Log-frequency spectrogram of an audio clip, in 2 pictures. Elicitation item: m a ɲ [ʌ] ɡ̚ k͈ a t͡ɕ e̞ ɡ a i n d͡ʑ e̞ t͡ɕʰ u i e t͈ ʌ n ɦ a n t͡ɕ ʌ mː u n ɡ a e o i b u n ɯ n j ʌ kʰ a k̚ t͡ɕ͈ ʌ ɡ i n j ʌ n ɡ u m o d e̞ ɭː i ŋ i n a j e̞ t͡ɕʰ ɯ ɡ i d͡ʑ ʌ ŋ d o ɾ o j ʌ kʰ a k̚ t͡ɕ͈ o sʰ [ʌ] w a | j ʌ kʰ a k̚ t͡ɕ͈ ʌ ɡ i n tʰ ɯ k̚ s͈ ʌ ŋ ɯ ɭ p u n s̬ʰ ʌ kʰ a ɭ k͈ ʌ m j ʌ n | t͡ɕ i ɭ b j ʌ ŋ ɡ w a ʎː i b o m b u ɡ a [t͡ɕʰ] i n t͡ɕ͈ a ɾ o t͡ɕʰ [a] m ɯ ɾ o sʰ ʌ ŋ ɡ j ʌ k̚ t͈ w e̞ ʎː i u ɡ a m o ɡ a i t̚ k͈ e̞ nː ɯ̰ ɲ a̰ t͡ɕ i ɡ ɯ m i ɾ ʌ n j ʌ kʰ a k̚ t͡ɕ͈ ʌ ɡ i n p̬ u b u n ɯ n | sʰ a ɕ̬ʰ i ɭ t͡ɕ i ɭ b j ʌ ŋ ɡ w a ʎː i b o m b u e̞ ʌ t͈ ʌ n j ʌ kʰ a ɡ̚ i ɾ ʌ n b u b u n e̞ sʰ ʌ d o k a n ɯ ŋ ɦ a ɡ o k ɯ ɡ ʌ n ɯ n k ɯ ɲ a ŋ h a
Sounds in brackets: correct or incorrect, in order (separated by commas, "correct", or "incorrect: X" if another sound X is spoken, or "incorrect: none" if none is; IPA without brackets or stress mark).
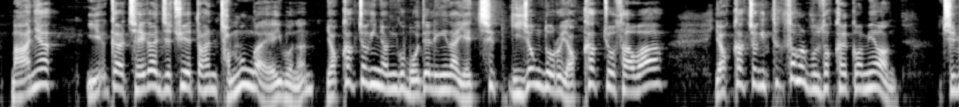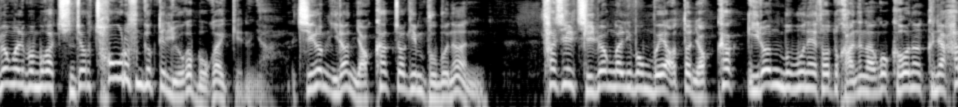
incorrect: a, incorrect: a, incorrect: t͡ɕ, incorrect: ʌ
